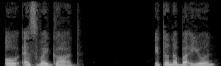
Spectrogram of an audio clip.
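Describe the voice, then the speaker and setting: A woman's voice: on the high side, expressive, a little slow, mellow, no room sound. Audio drama role: frightened young mother-to-be played by a female narrator, distressed, exclamatory, dry sound. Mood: alarmed. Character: frightened young pregnant woman, alone in labour.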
